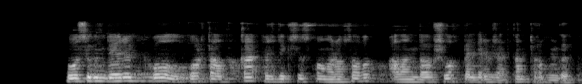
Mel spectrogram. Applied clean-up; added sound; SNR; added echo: neural mask model DeepFilterNet 3.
